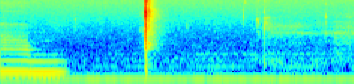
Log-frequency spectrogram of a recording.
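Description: A woman's drawn-out "um", then about a second in a single sharp click, over a low steady hum.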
